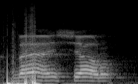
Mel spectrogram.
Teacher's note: bashar, ra jadi tebal di sini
